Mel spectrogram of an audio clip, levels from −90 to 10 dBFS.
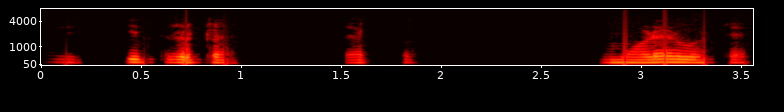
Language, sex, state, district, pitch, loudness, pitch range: Bengali, male, West Bengal, Jalpaiguri, 150 Hz, -38 LUFS, 145-155 Hz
